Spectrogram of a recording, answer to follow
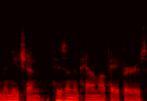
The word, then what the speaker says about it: Mnuchin: so we pumped uh you know 700 on Trump smack talking Bitcoin through his minion munchkin whose name I believe is accurately pronounced mnuchin who's in the Panama papers and flies in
